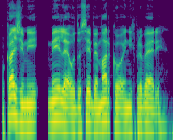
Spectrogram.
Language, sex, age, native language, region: Slovenian, male, 18-29, Slovenian, Carinthia region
